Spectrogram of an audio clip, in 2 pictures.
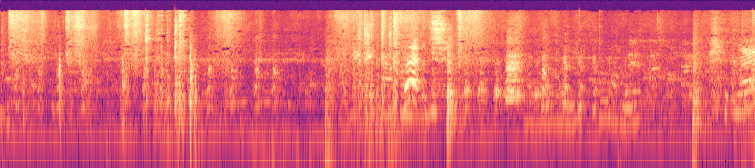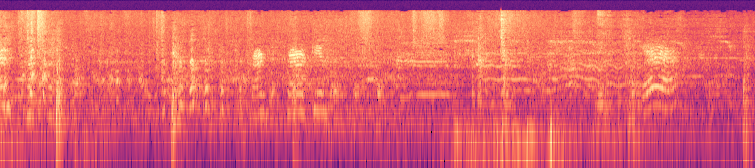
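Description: Backyard chickens clucking in short, scattered calls, with a few sharp knocks in the first couple of seconds.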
